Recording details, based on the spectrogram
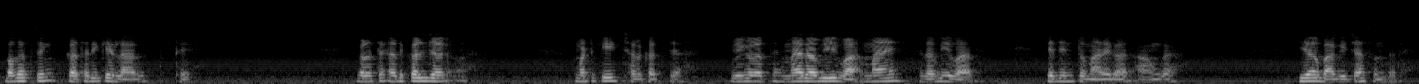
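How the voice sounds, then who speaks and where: A man's voice: on the high side, unhurried, vocal fry, pauses often. A man teacher going through exam questions one by one, repeating each question number and then answering it himself. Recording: dull lo-fi sound with mains hum.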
